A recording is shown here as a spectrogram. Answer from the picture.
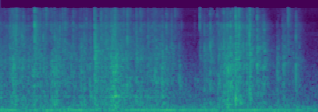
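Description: Plastic sweet packet crinkling as it is picked up and handled, an irregular run of crackles.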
